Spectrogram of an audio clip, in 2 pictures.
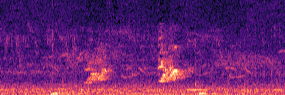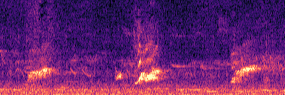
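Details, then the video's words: Pet lutino cockatiel kept with budgies and lovebirds, sounding a series of sharp, scratchy chirps roughly once a second, uneven in spacing, against a noisy background. "Lutino cockatiel Chirping Sounds"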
